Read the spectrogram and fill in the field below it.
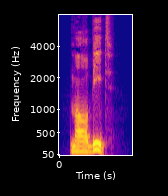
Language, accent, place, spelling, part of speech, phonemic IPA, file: German, Germany, Berlin, morbid, adjective, /mɔʁˈbiːt/, De-morbid.ogg
- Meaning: morbid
